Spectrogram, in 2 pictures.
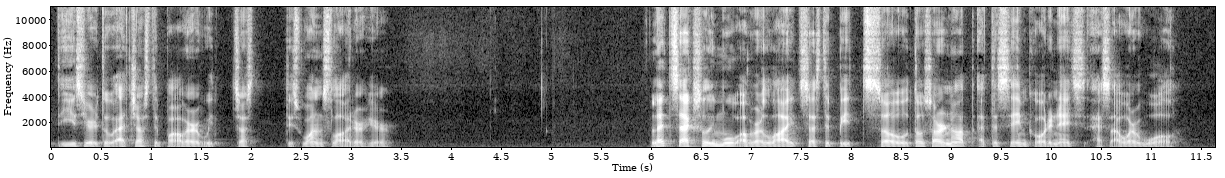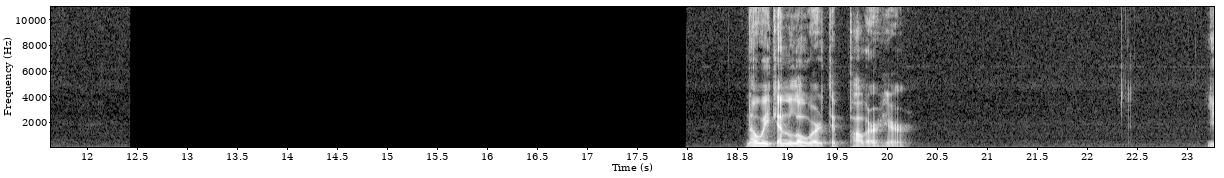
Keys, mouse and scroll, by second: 0.0 alt+d, 0.1-0.5 scroll up 3, 1.4 click, 2.0 middle click, 4.0 click, 6.5 middle click, 6.6 shift+click, 7.0 middle click, 8.0 shift+middle click, 9.0 middle click, 9.0-9.5 scroll up 3, 9.5 middle click, 10.1 middle click, 10.2 middle click, 10.6-11.7 scroll up 1, 11.7 g, 14.3-15.2 scroll down 4, 14.6 middle click, 15.2 shift+middle click, 15.5 middle click, 15.8 z, 17.6 middle click, 18.8 click, 21.2 middle click.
